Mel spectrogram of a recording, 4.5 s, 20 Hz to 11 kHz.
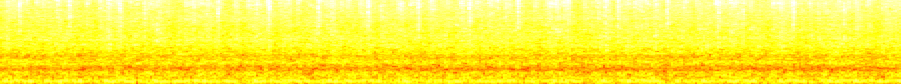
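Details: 1969 Plymouth Road Runner with Hooker competition ceramic-coated headers: deep, steady V8 burble at idle, even rumble with no ticks, knocks or stumbles; engine runs good, sounds healthy.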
